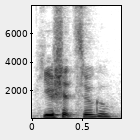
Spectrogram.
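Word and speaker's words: Yoshitsugu: Yushitsugu. And by the way, that's actually how it's pronounced.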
